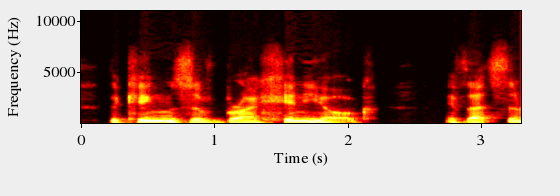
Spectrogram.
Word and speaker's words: Brecon: I think it's the Kings of Brecon, if that's the right pronunciation.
